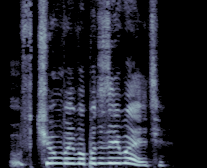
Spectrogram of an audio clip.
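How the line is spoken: Slight squeal. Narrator (Russian): чуть взвизгнула Миль

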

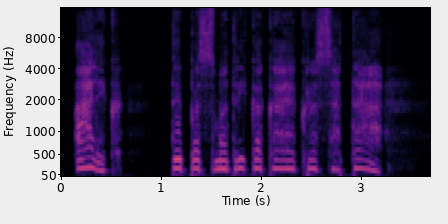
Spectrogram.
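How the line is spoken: Admiring murmur. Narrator (Russian): восхищенно пробормотала моя жена

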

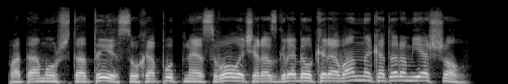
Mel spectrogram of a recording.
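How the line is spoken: Angry growl. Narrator (Russian): прорычал тот

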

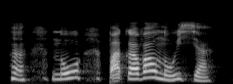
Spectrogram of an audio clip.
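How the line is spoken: Loud laughing. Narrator (Russian): захохотала Марфа

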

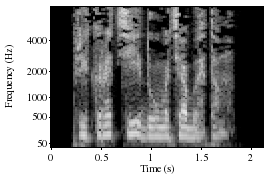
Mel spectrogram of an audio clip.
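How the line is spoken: Growled at himself. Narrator (Russian): рыкнул на самого себя

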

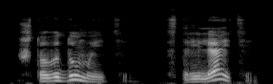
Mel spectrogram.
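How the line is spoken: Moaning into ear. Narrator (Russian): стонал мне в ухо Корецкий

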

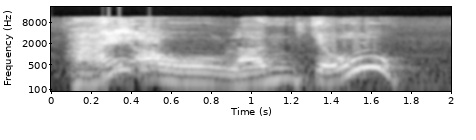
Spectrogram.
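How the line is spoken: Moved group exclamation. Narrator (Vietnamese): Bất giác chúng động lòng kêu lên

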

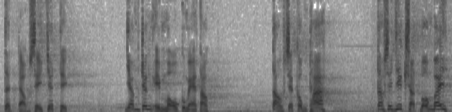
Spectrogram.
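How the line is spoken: Furious piercing scream. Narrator (Vietnamese): Tiếng gào thét sắc nhọn xuyên vào màn nhĩ, giận dữ tới cực điểm

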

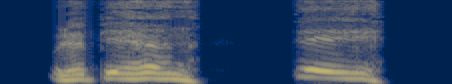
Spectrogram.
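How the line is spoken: Trembling voice. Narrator (Russian): дрожащим голосом проговорил он

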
